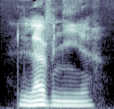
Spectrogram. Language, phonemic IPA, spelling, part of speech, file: French, /av.niʁ/, avenir, noun, Fr-avenir.ogg
- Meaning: future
